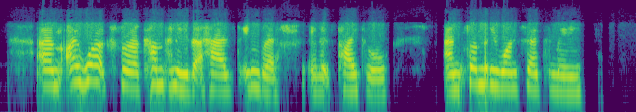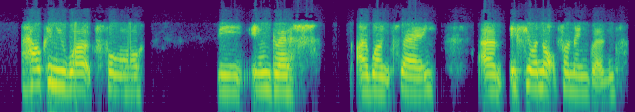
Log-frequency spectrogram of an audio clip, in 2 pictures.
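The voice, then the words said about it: Posh English accent. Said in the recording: “as you can hear from my accent, I was definitely born here because I would not pretend to have this accent if I wasn't from here. I sound like a posh twat”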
